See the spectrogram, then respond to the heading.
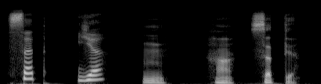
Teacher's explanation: स बोलने के बाद हमारी सांस आधे त पर जाकर टकराती है और थोड़ा रुकती है।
